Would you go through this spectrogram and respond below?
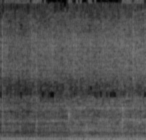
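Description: Jumbo lump crab browning in a pan gives a steady, dense sizzle and crackle, close and continuous throughout without any talking.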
